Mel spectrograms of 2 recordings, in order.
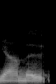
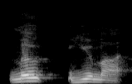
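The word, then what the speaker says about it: מות יומת: I think I keep saying Yamut, don't I? Mut yumat is the right way to say it. Well, you could say it the way I did say it. It'd be the same thing.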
